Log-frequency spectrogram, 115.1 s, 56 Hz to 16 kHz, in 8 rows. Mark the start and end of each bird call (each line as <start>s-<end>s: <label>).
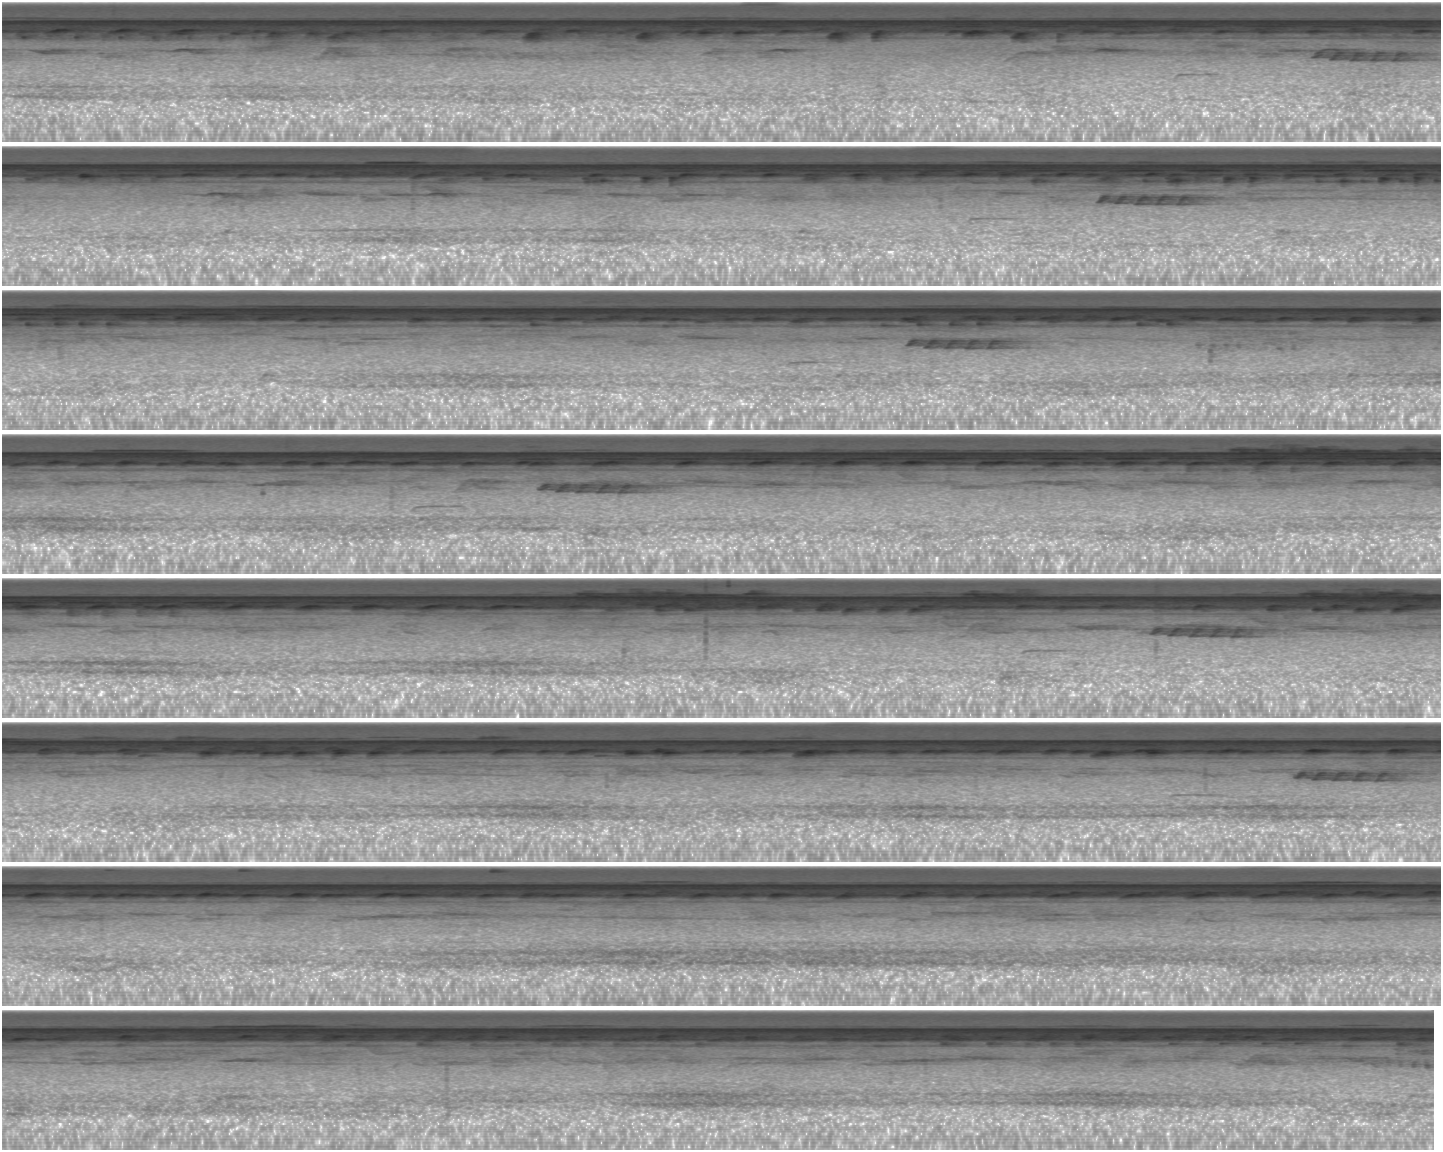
0.0s-2.5s: Spot-winged Antshrike (Pygiptila stellaris)
0.0s-115.1s: Hauxwell's Thrush (Turdus hauxwelli)
3.8s-6.7s: Buff-throated Woodcreeper (Xiphorhynchus guttatus)
7.6s-19.1s: Spot-winged Antshrike (Pygiptila stellaris)
9.8s-11.0s: White-rumped Sirystes (Sirystes albocinereus)
11.7s-12.3s: Screaming Piha (Lipaugus vociferans)
12.9s-14.3s: Solitary Black Cacique (Cacicus solitarius)
23.9s-24.7s: Screaming Piha (Lipaugus vociferans)
25.1s-26.6s: Solitary Black Cacique (Cacicus solitarius)
26.7s-28.8s: unidentified bird
27.1s-31.7s: Amazonian Motmot (Momotus momota)
29.0s-30.2s: White-rumped Sirystes (Sirystes albocinereus)
36.4s-37.3s: Black-faced Cotinga (Conioptilon mcilhennyi)
37.6s-41.9s: Solitary Black Cacique (Cacicus solitarius)
47.1s-48.0s: Screaming Piha (Lipaugus vociferans)
48.4s-49.8s: Solitary Black Cacique (Cacicus solitarius)
67.6s-68.4s: Screaming Piha (Lipaugus vociferans)
69.0s-70.4s: Solitary Black Cacique (Cacicus solitarius)
75.2s-77.5s: Black-faced Antthrush (Formicarius analis)
83.5s-84.3s: Screaming Piha (Lipaugus vociferans)
84.7s-86.1s: Solitary Black Cacique (Cacicus solitarius)
86.4s-87.7s: White-rumped Sirystes (Sirystes albocinereus)
90.9s-93.8s: Elegant Woodcreeper (Xiphorhynchus elegans)
99.9s-102.2s: Elegant Woodcreeper (Xiphorhynchus elegans)
103.5s-104.1s: Cinereous Tinamou (Crypturellus cinereus)
114.5s-115.1s: Solitary Black Cacique (Cacicus solitarius)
